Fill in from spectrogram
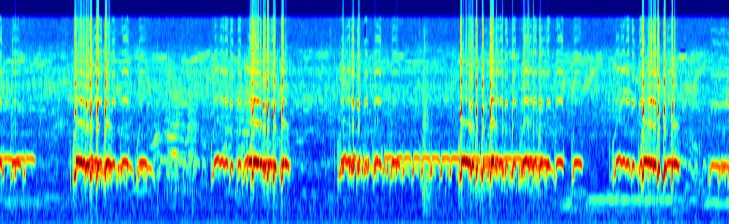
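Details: Lure recording of a local wild-strain zebra dove: several separate phrases of rapid, rippling coo notes, the longest near the middle, each paired with crisp clicking bursts and a faint low hum near the end.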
